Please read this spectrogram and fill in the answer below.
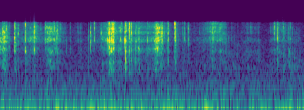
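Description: Clear plastic bag of a Tim Holtz ephemera pack crinkling and die-cut paper pieces rustling as they are pulled out by hand, in short irregular spurts that die down near the end.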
